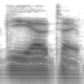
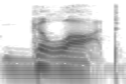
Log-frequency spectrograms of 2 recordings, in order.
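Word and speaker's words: Gillotte: I thought it was Guiote for the longest time, but apparently he is not related to Don Kiote. It's Galot.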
